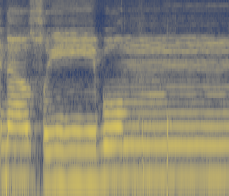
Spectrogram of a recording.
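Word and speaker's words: نَصِيبٌ: Ini si, bukan cs, tapi si, sod.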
